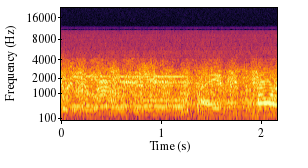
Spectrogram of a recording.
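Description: Radio transceiver receiving a station over the air: noisy, hissy audio with a steady whistling tone for about the first second, then a garbled voice coming through.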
